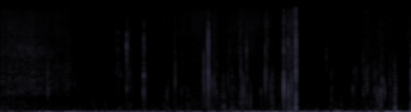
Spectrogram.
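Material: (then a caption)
Plastic. Long decorated nails scratch and tap across a large soft pack of pleated cotton wool sealed in a clear plastic drawstring bag, lying flat on a table. The sound is quiet, crinkly plastic scratching with short, bright ticks and taps that stop dead. A low, steady hum sits underneath.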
